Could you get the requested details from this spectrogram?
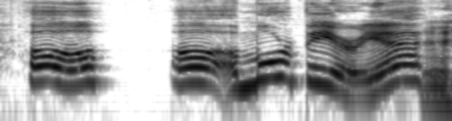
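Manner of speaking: very high, very slow Irish mammy voice. Imagining a smart fridge that talks like an Irish mammy: Irish mammy voice. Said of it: "programmed like an Irish mammy".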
